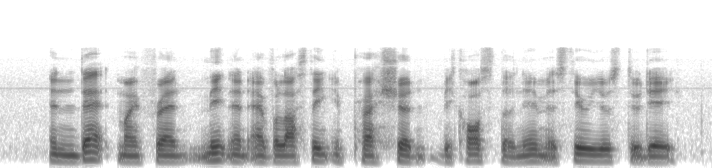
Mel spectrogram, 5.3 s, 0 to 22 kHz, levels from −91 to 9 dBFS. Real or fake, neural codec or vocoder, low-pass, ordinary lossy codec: real; none; none; none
